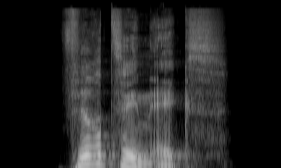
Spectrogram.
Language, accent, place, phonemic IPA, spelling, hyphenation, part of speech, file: German, Germany, Berlin, /ˈfɪʁtseːnˌ.ɛks/, Vierzehnecks, Vier‧zehn‧ecks, noun, De-Vierzehnecks.ogg
- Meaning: genitive singular of Vierzehneck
